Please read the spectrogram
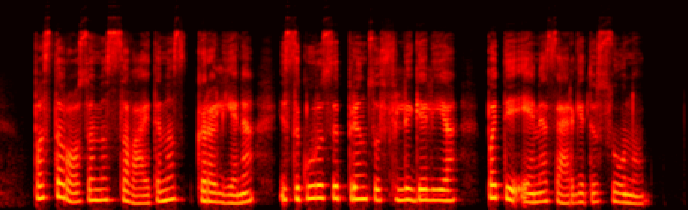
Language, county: Lithuanian, Vilnius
